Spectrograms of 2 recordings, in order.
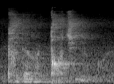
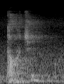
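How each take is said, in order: First: 부대가 whispered quickly, rising. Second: 터지는 said very softly; almost breathe 터지는; hushed. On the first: Preacher whispering to the congregation that the skin bursts. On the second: Preacher hushing the word 터지는 to the congregation. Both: Shown as a demonstration.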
